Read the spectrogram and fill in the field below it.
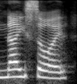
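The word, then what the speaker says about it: gneissoid: i actually got it so the silent g to start the word i mean and then not only that there's an e i and then there's a double s yeah i'm done i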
